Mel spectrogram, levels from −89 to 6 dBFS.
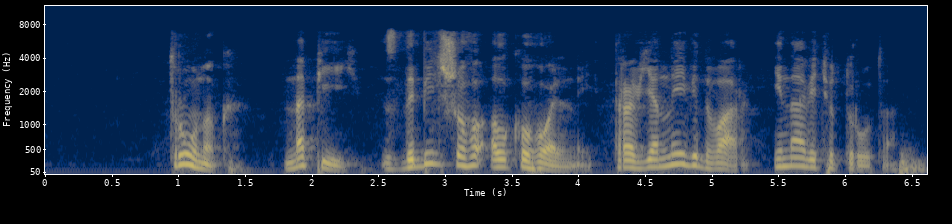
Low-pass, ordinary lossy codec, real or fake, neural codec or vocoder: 7.2 kHz; AAC, 64 kbps; real; none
